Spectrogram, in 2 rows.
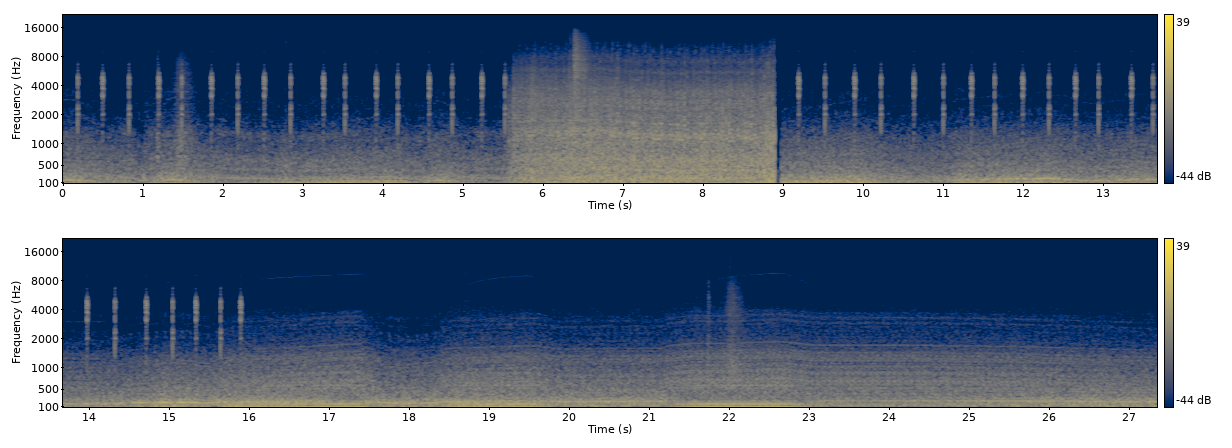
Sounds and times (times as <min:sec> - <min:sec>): Car: 0:00.0 - 0:27.3.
